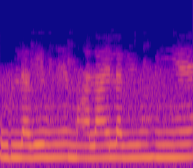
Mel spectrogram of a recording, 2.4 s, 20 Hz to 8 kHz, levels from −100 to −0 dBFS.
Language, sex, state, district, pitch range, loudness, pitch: Hindi, female, Uttar Pradesh, Hamirpur, 220-225 Hz, -35 LUFS, 225 Hz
